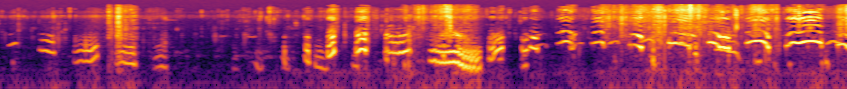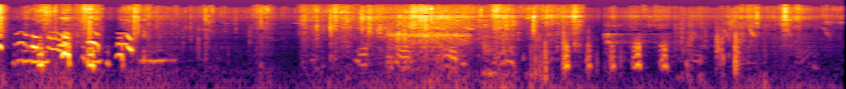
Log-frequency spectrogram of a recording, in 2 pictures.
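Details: Newborn puppies, eyes newly open, hunt for their mother with rapid high wavering whimpers and squeals from several pups, repeated in quick bursts for ten seconds, then fading to soft rustling and snuffling.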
